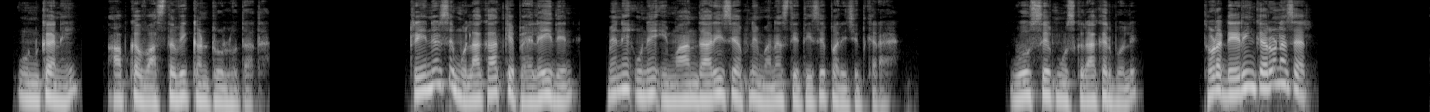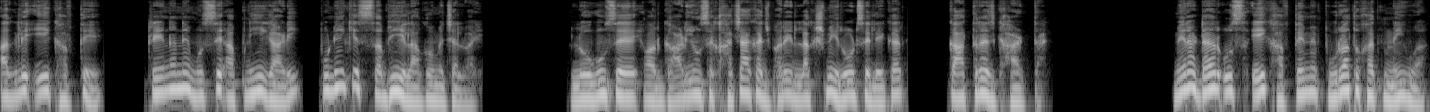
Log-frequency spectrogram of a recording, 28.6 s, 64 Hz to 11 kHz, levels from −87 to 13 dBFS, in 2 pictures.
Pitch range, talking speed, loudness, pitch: 110-155 Hz, 150 wpm, -18 LUFS, 130 Hz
